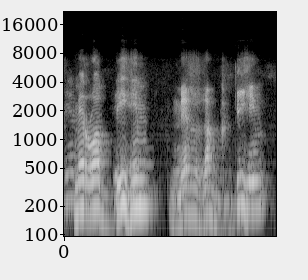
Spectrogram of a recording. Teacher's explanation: نون کی آواز تک نہیں آئی، یعنی مکمل داخل ہو گیا · را جو ہے آپ نے دیکھا نا لر، یعنی جہاں یہ 2 آئیں گے وہاں مکمل ہوگا. نون ساکن کے بعد جب لام آئے گا یا رے آئے گا تو ہمیشہ وہاں پر ادغام مکمل ہوگا، یعنی نون کی آواز یوں سمجھیں باقی نہیں رہے گی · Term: ادغام کامل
